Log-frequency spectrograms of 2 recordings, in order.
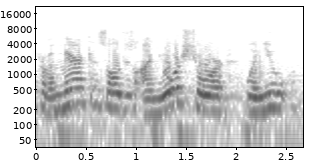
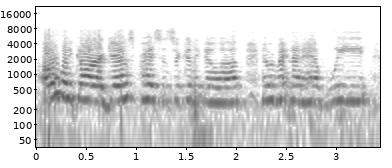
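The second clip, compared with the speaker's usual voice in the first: higher, whiny mock fretting; mock whiny Italians; 6 semitones higher than usual. Mocking Italians who fear gas prices, whiny and higher. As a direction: whine it like a spoiled coward.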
